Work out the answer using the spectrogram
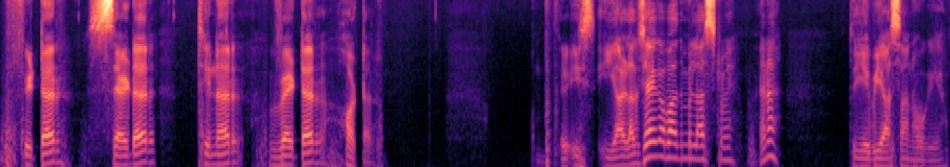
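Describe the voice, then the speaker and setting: An Indian-accented man teaching grammar for exam prep, his pitch rising and falling a lot as he talks. He asks his own questions, answers them, and drops his voice at the end of each list of examples. The sound is dry and close. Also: fairly bright tone, no room sound. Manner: explains step by step, code-mixing, asks and answers own questions; calls students brother, drops his voice at ends of lists. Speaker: English teacher. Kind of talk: online exam-prep lesson.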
